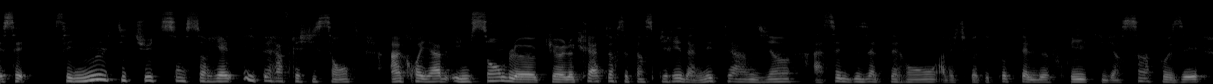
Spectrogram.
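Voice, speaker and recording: A man's voice: medium pitch, a little mellow. A man from France reviewing perfumes in an enthusiastic unboxing video, gushing with frequent exclamations and hesitant fillers.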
